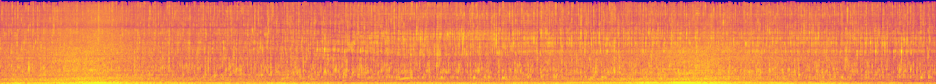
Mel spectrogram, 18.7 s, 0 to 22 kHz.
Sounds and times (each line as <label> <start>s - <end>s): fountain 0.0s - 18.7s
